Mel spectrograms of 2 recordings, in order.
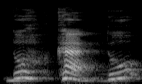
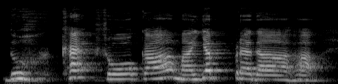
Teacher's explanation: visarga followed by kha, so ih sound then kha mahaprana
